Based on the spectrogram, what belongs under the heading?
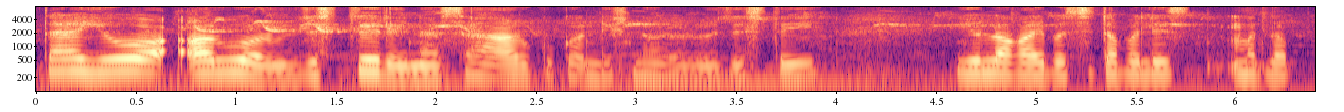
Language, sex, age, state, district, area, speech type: Nepali, female, 30-45, West Bengal, Alipurduar, urban, spontaneous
